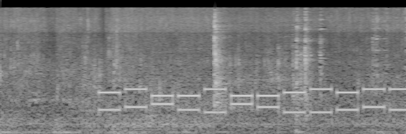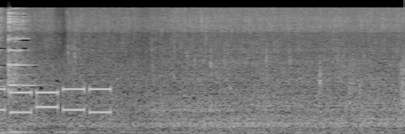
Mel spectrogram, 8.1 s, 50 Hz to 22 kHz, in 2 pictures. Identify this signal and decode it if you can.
DTMF, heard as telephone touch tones, dialled by machine, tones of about 210 ms, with a squelch burst at the end and kitchen noise. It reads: 59*43*7235962863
